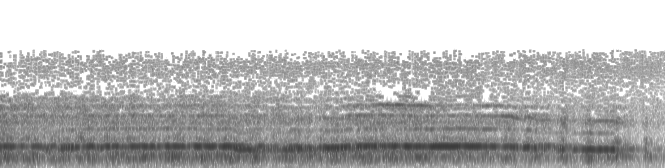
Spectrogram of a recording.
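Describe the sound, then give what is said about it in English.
A freight train in the United States rumbles past on its way in a steady, loud drone, with a sustained horn-like whine riding over the low roar of wheels and cars for several seconds, no voices. “And hear that? That's another freight train on its way.”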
